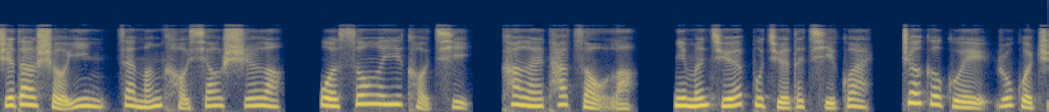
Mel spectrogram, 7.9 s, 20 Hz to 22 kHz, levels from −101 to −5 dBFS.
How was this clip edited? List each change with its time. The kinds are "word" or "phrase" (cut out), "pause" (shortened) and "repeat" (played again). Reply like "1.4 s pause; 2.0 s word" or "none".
none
